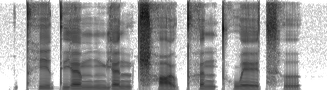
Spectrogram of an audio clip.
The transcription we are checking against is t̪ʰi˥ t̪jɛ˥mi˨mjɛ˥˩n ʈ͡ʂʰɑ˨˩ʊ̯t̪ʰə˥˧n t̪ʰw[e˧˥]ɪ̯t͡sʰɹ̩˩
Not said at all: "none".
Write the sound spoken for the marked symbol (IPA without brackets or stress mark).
e˥˩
